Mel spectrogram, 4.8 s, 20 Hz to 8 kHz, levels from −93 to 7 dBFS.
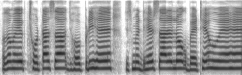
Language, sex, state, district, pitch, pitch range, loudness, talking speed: Hindi, female, Jharkhand, Palamu, 285 Hz, 265-290 Hz, -15 LUFS, 175 wpm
